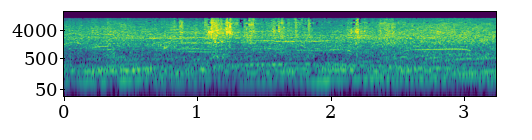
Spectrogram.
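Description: Metal crunches as cars collide.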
